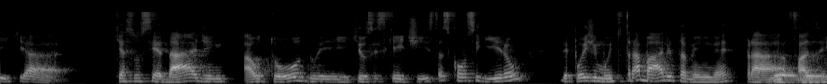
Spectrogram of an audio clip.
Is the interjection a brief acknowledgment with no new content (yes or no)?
yes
